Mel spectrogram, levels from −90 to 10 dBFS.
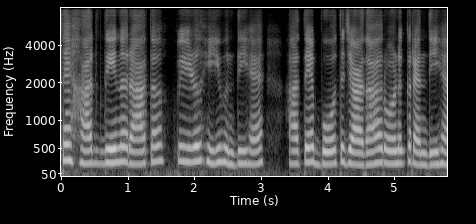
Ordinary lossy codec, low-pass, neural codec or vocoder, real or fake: none; none; codec, 16 kHz, about 1 kbps, DyCAST, with the encoder's durations; fake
